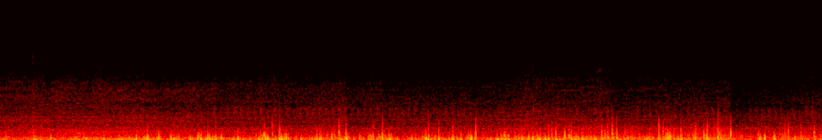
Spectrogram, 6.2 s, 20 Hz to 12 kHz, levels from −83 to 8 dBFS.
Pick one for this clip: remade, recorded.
remade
